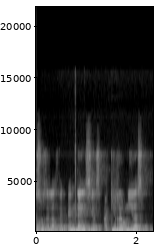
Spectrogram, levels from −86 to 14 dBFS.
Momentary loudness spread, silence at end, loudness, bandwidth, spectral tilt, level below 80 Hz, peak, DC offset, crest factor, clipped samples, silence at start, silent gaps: 7 LU; 0 s; -25 LUFS; 16 kHz; -5 dB/octave; -66 dBFS; -8 dBFS; under 0.1%; 18 dB; under 0.1%; 0 s; none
